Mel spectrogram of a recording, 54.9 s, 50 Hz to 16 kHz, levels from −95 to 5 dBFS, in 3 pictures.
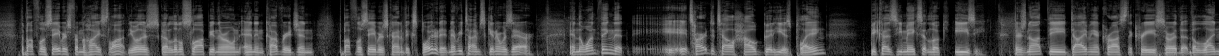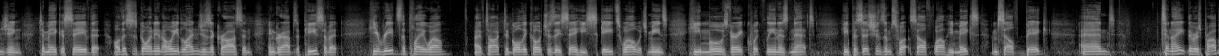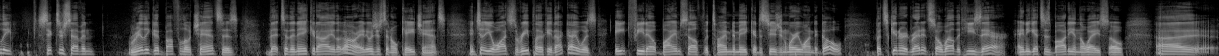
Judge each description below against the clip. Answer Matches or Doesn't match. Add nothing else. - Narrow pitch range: Matches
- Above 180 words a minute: Matches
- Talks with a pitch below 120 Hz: Doesn't match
